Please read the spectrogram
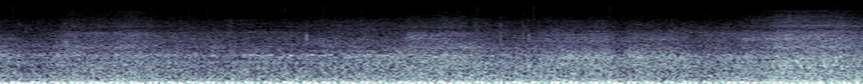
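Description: Steady wind noise buffeting a helmet microphone over a low, even motorcycle engine rumble while riding.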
